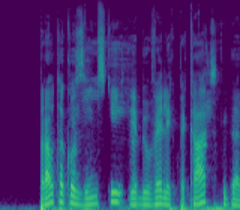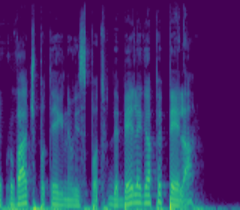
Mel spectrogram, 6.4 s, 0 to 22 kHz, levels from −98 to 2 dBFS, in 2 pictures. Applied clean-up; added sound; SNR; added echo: neural mask model Resemble Enhance denoiser.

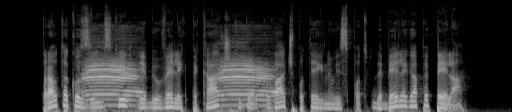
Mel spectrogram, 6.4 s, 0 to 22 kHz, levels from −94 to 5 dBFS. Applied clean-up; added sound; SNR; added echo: neural mask model RNNoise.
